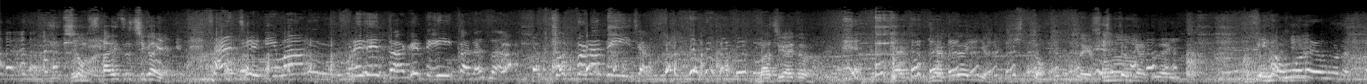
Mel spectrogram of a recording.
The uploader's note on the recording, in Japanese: ミュージシャンの聖地ザ・満麺屋にて。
